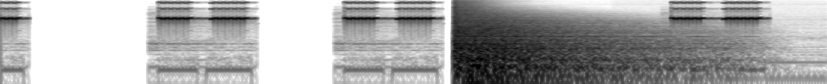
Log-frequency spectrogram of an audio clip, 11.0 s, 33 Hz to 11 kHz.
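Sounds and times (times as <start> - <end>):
mobile phone ringtone trilling: 2.1 - 3.4, 4.6 - 5.9, 9.3 - 10.3
rush of noise: 6.1 - 9.8.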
